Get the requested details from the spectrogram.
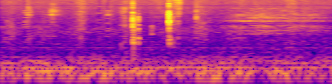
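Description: A button on a plastic remote clicks as it is pressed.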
